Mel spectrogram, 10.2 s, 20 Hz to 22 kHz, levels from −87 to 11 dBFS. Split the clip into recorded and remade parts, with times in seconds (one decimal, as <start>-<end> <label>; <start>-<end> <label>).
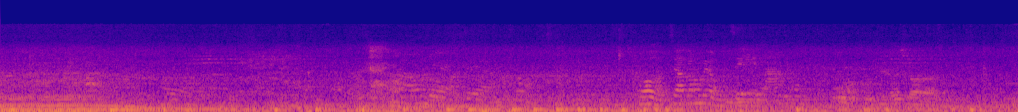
0.0-2.4 recorded; 2.4-3.0 remade; 3.0-3.5 recorded; 3.5-4.0 remade; 4.0-10.2 recorded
